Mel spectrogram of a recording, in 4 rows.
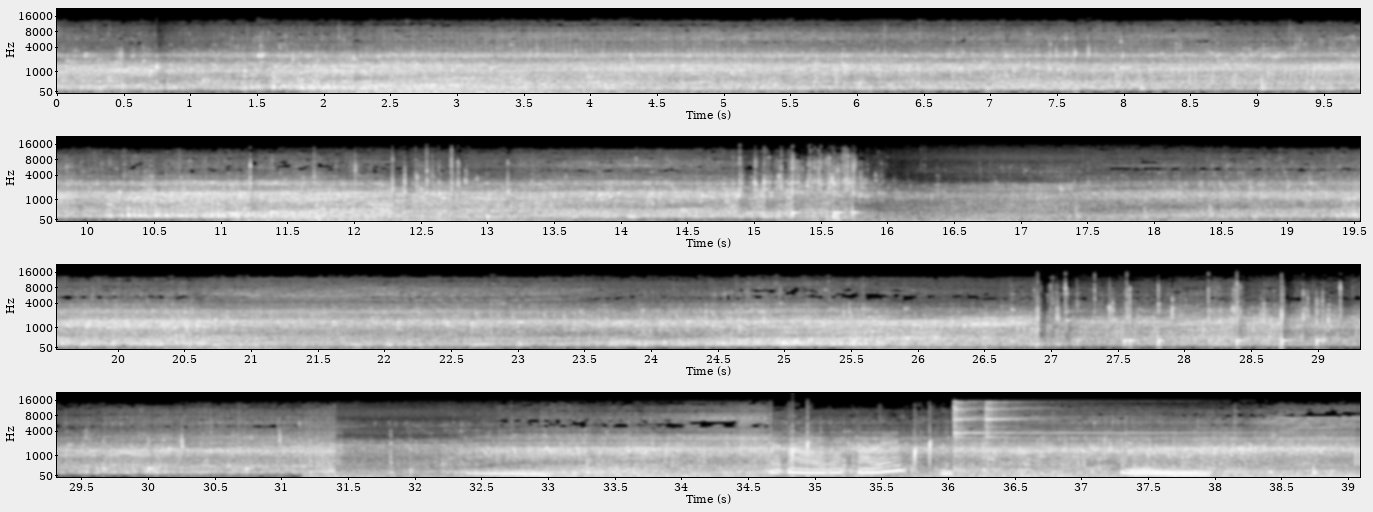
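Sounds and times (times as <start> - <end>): underwater air bubbles rushing: 1.4 - 6.7, 10.6 - 21.1.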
